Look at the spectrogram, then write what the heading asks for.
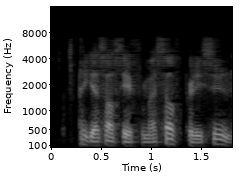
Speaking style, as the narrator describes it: I said

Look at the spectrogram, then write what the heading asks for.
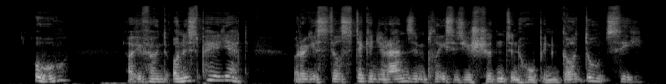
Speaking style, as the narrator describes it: sighed

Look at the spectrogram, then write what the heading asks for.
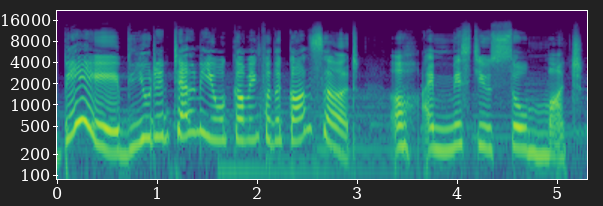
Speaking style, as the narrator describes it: shrieked Geeta

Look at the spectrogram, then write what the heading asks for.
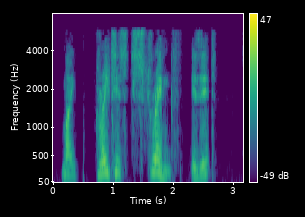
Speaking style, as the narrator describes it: said Harry, his voice shaking

